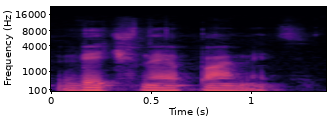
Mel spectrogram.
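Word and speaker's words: вечная память: your memory be eternal and it's pronounced vichner permits may your memory be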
